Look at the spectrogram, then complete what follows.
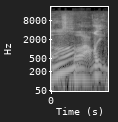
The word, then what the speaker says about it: Solari: Yeah, Solari. This is the correct pronunciation.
